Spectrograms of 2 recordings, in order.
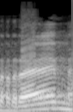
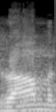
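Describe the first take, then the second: First: The vowel is a front 'ae' sound. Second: The vowel is a long open 'aa' sound. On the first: The speaker calls it right. "ये आपका रैम है" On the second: The speaker calls it wrong. "नहीं बेटा ये राम नहीं है"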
